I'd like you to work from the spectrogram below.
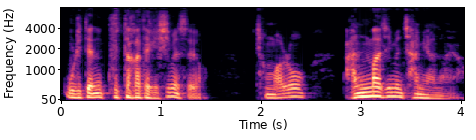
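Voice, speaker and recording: A middle-aged man giving an exam-prep lecture, loud and animated, acting out little dialogues as he teaches. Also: fairly low pitch, quick pace.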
